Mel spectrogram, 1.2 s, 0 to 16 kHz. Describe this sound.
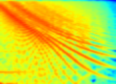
sfx-fuzz-sweep-4
Made with a KORG minilogue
